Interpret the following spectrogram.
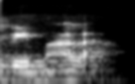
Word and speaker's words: Vimala: remind you, very often people are confused about my name because it's Wimala. It's written as Vimala. And India, Vimala is female. But in Sri Lanka, there are men use the word Vimala, but pronounce it differently. Is male, is female. So Vimala is male, so there are so many men, but we pronounce it differently. But the same letters, for women we say Vimala. For men, we pronounce it as Vimala.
